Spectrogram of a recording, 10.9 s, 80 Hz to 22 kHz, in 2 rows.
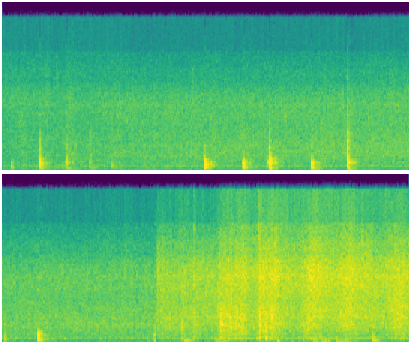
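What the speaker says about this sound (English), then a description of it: "I'm browning 1 pack of bulk sausage." A pack of Jimmy Dean bulk sausage browns in a pan, with a steady soft sizzle under a series of sharp clacks from a utensil stirring and breaking up the meat, then a louder, hissing fry takes over near the end.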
